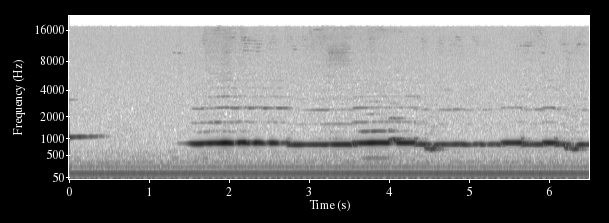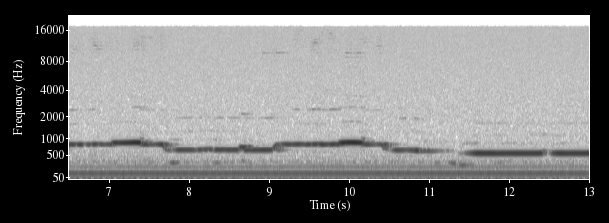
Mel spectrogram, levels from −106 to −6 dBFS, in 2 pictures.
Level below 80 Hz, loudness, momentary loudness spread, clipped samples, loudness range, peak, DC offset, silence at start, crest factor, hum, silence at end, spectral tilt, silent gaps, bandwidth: -60 dBFS; -32 LUFS; 19 LU; under 0.1%; 9 LU; -16 dBFS; under 0.1%; 0 s; 16 dB; none; 0 s; -6 dB/octave; none; 17.5 kHz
